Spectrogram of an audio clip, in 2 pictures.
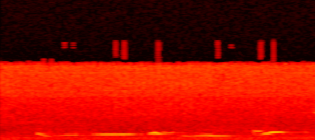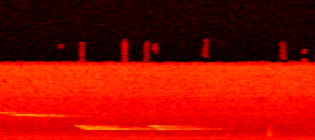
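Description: Bird calls: a run of short whistled notes sliding up and down in the first three seconds, then a few higher, flatter notes about four to five seconds in, over a steady background hiss.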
